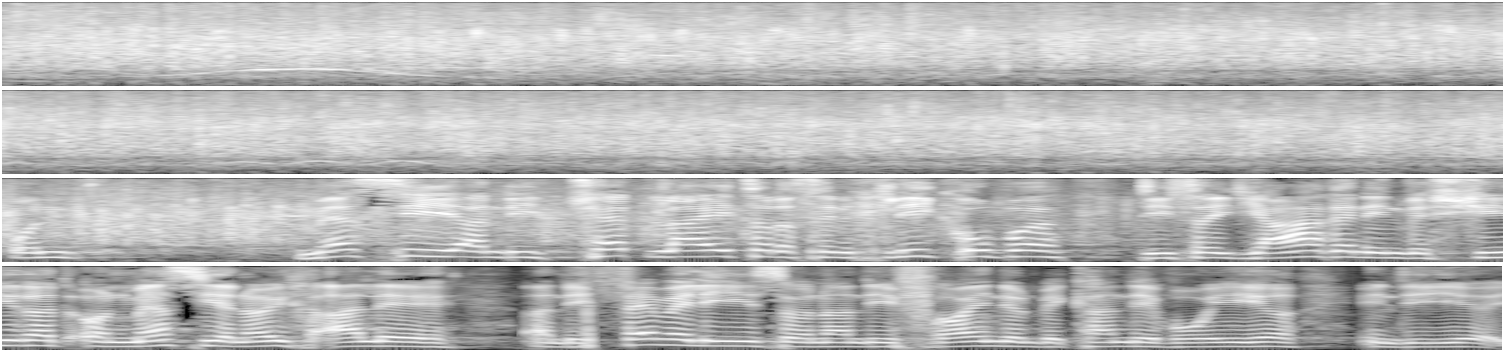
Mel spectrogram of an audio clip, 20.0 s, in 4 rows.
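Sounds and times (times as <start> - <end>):
audience applause: 0.0 - 14.7
speech: 10.1 - 10.4, 11.0 - 20.0.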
